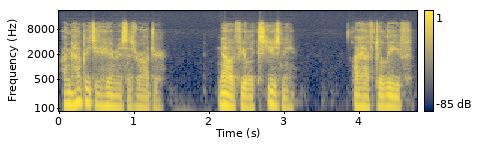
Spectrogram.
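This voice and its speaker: A man acting a curt, secretive gentleman lodger with a low, husky voice in an old radio mystery. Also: moderate pace, dry recording, studio quality. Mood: coldly polite.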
